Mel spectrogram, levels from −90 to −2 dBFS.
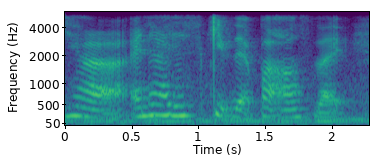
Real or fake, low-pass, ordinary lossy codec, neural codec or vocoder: real; 5.4 kHz; none; none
